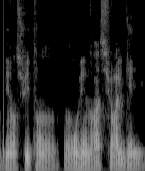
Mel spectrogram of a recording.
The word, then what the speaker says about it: Algae: Aujourd'hui, j'ai le plaisir d'accueillir Adrien, cofondateur de Algae. Je ne sais pas si je prononce bien. si, tu prononces bien.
